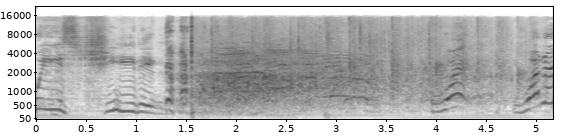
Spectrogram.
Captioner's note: laughter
